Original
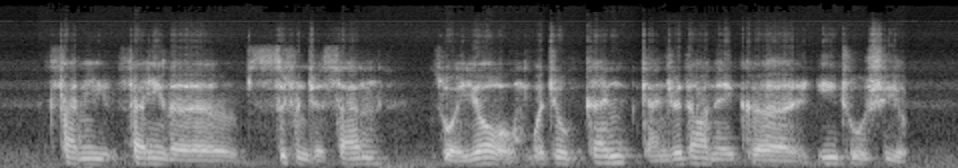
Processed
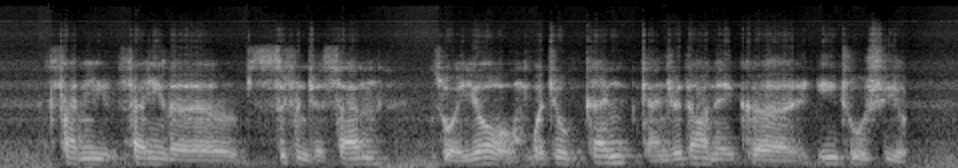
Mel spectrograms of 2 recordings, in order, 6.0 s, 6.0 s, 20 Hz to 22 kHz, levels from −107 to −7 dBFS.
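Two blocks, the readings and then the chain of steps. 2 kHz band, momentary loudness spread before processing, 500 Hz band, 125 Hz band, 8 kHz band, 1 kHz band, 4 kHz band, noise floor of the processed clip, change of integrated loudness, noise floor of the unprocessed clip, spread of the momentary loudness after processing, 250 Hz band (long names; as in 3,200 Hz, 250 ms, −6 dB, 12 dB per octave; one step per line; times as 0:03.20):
−10.5 dB, 6 LU, −8.5 dB, −9.0 dB, −9.0 dB, −8.5 dB, −10.0 dB, −58 dBFS, −10.0 dB, −56 dBFS, 4 LU, −10.0 dB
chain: downward compressor 2 to 1, threshold −45 dBFS, peak gain reduction 12.5 dB
hollow resonant body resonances 640/1,200 Hz, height 9 dB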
